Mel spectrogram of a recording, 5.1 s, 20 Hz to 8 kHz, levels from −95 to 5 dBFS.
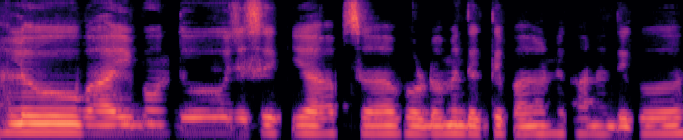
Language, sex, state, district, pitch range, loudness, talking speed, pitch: Bengali, male, West Bengal, Purulia, 125-140 Hz, -29 LUFS, 150 wpm, 125 Hz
